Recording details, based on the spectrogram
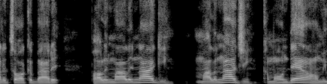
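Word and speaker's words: Malignaggi: the proper way Paulie malinagi but I think he just accepted Paul and malignant I used to watch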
